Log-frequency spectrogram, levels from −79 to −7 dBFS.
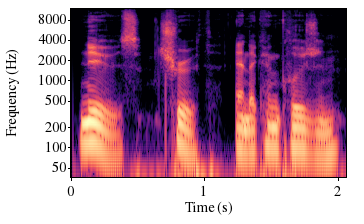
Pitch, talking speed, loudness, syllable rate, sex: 95 Hz, 145 wpm, -19 LUFS, 4.1 syllables/s, male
